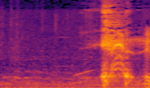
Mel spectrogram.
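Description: A low steady room hum, then about a second and a half in, a short, loud burst from a man's voice just before he starts speaking.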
